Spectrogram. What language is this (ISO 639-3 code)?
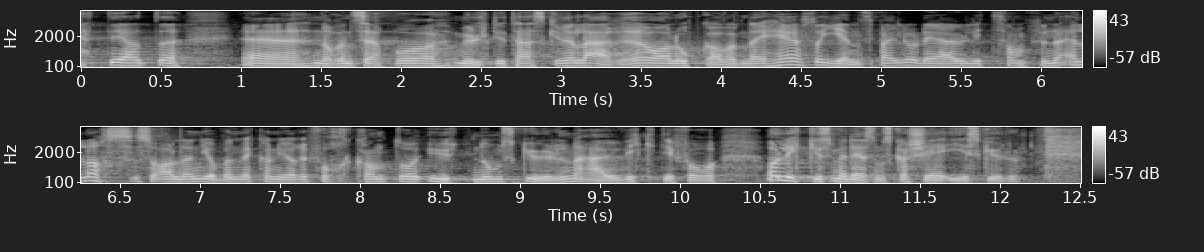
nor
